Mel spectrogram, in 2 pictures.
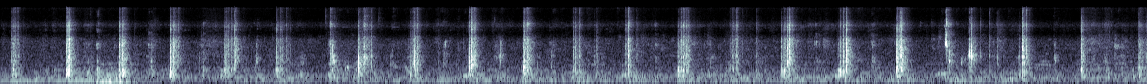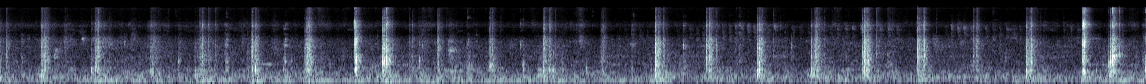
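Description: Raw, uncooked white rice grains crunched between the teeth close to a lapel microphone: a steady run of sharp, dry crunches, roughly one or two a second.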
